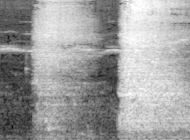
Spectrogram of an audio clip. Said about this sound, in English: Good breath. I don't think I've been breathing. No, I've been trying to breathe more. Breathing's so important, yo. Take that breath.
